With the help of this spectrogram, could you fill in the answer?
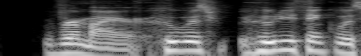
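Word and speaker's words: Virmire: Is it Vimir? How does that pronounce it? Vermeer.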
